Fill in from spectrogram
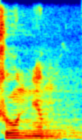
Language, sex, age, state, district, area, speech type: Sanskrit, male, 18-30, Karnataka, Shimoga, rural, read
